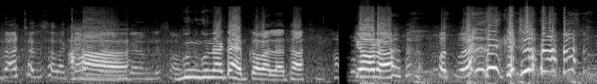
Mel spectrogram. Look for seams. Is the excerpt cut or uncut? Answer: cut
